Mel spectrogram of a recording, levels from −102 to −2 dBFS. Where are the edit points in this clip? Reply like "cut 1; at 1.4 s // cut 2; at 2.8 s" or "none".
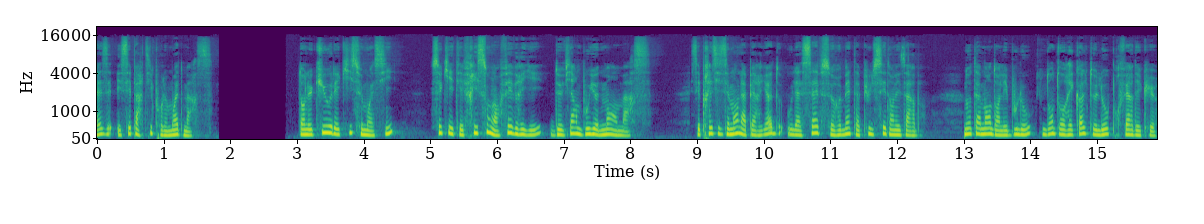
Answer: cut 1; at 8.9 s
